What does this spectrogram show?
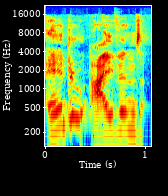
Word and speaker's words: Andrew Ivins: butcher the guy's name is it Andrew Ivins yeah that's correct Ivins I got it that's correct yeah Andrew Ivins waited on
